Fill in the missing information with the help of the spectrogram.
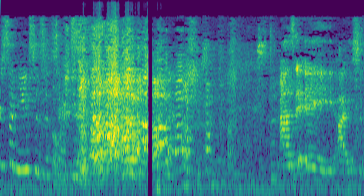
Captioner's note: laughter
